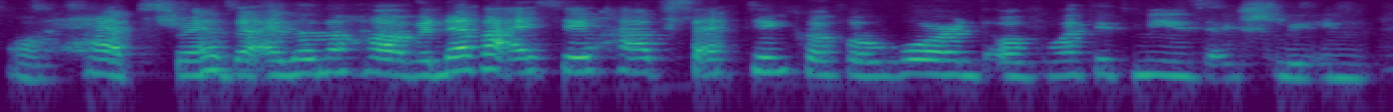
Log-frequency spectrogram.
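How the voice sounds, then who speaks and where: A woman's voice: on the high side, fairly even intonation. Brief: woman, reflective live-stream painter, rambling thoughtful delivery, dull lo-fi stream audio. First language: Serbo-Croatian. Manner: musing, reflective, wandering sentences with many pauses. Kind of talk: casual live-stream chat while painting. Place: home in the mountains.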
